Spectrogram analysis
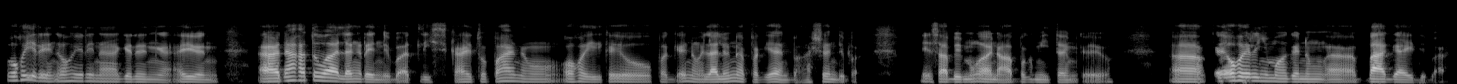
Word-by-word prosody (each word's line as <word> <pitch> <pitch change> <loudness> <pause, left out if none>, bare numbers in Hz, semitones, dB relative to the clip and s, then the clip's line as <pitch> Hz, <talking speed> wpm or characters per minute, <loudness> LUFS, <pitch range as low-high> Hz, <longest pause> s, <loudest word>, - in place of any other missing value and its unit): Okey 200 +3 0
rin, 150 -7 -1
okey 155 0 -3
rin 150 -1 -5
na 65 - -3
gano'n 125 -2 -3
nga, 105 - -2
ayun, 120 -3 0 0.4
ah, 140 +2 +8
nakakatuwa 185 -2 +5
lang 125 -2 +1
rin, 115 -3 -1
'di - - -8
ba, - - -2
at - - -30
least, 110 -1 -9
kahit 125 0 -1
papa'no 125 -1 -3
okey 125 -2 -3
kayo. 65 - -4
'Pag 115 +5 -6
ano, 125 -4 -5
lalo 120 +2 +3
na 140 -2 -2
'pag 110 -1 -6
yan, 110 -2 -1
'pag 100 -1 -13
bakasyon, 120 +3 -4
'di - - -10
ba? - - -15 0.6
Eh, - - -6
sabi 120 - +1
mo - - -1
nga, - - +5
nakapag-me 115 -1 -3
time 105 0 -4
kayo, - - -9 0.6
ah, 125 -1 +3
kaya - - +3
okey 180 -1 +6
rin 170 - 0
'yong 150 - -3
mga 135 -1 -1
gano'ng, 120 -1 -3
ah, - - -2
bagay, 120 -4 +5
'di 100 - -16
ba, - - -16
125 Hz, 200 wpm, -26 LUFS, 115-145 Hz, 0.6 s, ah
